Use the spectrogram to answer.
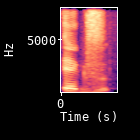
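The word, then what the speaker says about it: eggs: जैसे कि यहाँ पे रूप्स, यहाँ जा साउंड नहीं आएगा, लेकिन यहाँ पे एक्स नहीं एग्स।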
